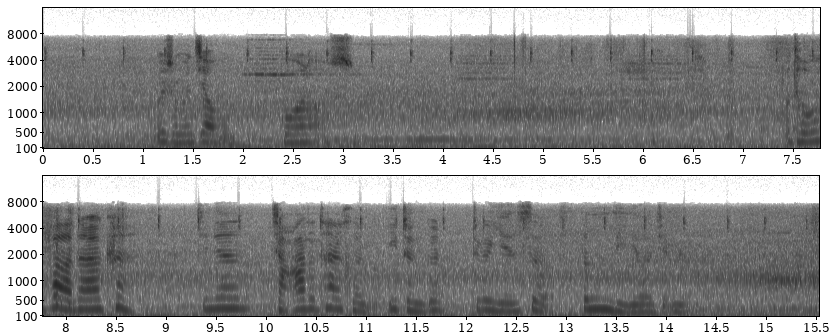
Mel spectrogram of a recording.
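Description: A young woman speaks softly and closely into a phone microphone.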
